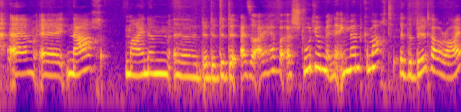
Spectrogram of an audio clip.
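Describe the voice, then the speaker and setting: A high-pitched woman, fairly slow, with lively intonation and very even loudness, over noticeable background noise. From Bavaria, Lake Starnberg. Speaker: artist. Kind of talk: casual chat. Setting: live recording in a bed.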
